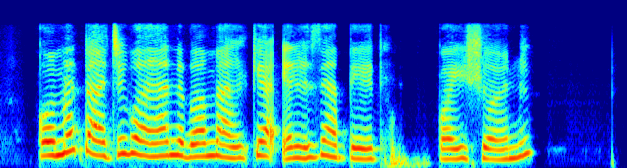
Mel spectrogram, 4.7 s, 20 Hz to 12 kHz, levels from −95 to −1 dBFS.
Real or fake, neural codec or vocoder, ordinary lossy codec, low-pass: fake; codec, 16 kHz, 1 kbps, FreqCodec, larger model; none; 7.2 kHz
